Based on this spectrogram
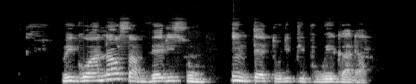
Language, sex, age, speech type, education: Nigerian Pidgin, male, 15-29, spontaneous, tertiary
